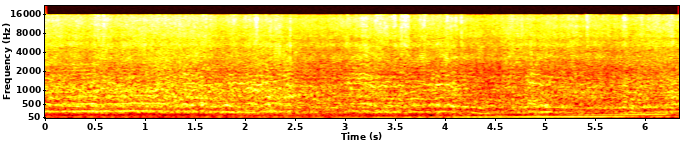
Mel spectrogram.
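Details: Carniolan honey bees (Kranjska sivka) on a foraging flight, producing a constant swarm-like drone of overlapping wingbeat tones, with a deeper low rumble beneath the buzzing.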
